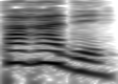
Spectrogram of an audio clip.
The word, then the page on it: parader: francais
